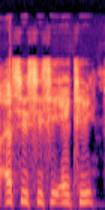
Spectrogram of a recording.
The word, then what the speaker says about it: Succat: His birth name was Maewyn Suckett. – Oh. – I'm pretty sure I spelled, said that wrong, but Suckett sounds better than this. Uh, S U C C A T, Succat.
